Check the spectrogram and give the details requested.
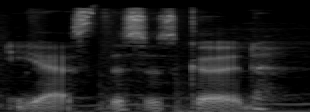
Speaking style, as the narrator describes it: Castiel croaks

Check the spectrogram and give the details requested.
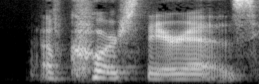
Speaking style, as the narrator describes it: he chuckled

